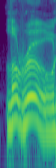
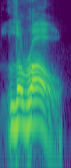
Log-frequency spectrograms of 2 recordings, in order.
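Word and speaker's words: L'Heureux: say it either it's it's definitely R laru not Loro because someone ask the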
